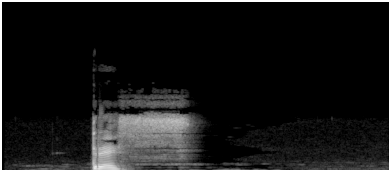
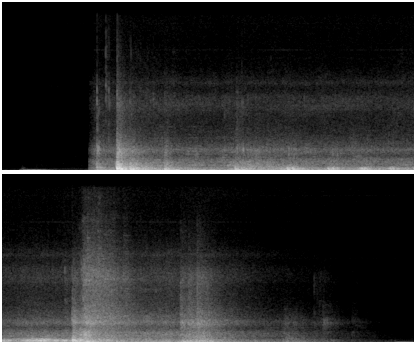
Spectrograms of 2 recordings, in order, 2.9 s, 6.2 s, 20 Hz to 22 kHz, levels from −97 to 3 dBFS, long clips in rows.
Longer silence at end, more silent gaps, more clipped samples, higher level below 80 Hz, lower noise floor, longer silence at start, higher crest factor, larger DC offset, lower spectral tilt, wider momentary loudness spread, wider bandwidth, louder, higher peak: first, 1.5 s vs 0.85 s; neither; neither; second, -64 dBFS vs -40 dBFS; about the same, -71 dBFS vs -70 dBFS; first, 0.7 s vs 0.2 s; about the same, 22 dB vs 26 dB; neither; second, -2.5 dB/octave vs -7.5 dB/octave; second, 12 LU vs 17 LU; second, 10 kHz vs 13.5 kHz; first, -19 LUFS vs -28 LUFS; about the same, -2 dBFS vs -4 dBFS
